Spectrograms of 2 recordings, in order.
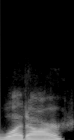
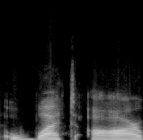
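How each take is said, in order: First: The T is a quick flap like a D. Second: The T is pronounced as a clear T sound.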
